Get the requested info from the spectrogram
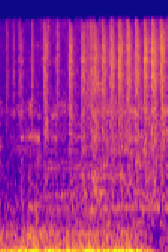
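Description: Steady low road rumble heard inside a moving car's cabin, with music faintly underneath. It cuts off abruptly at the end.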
